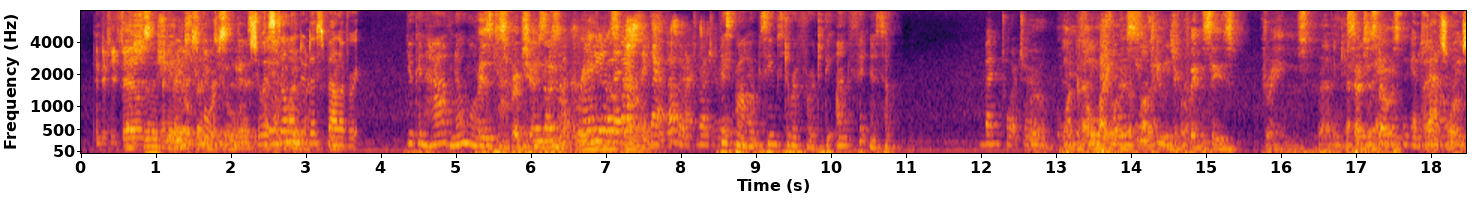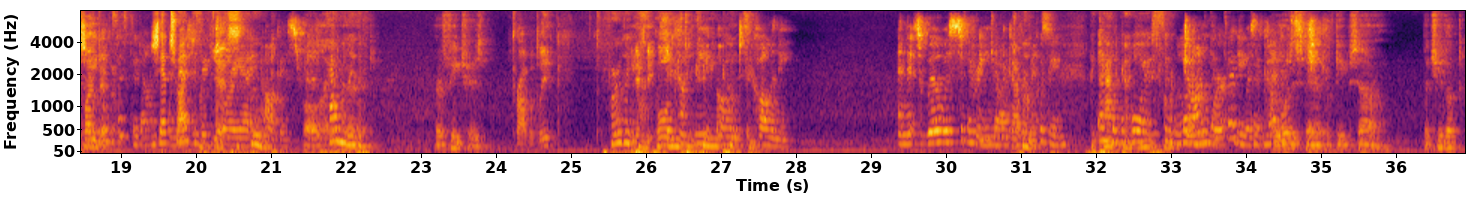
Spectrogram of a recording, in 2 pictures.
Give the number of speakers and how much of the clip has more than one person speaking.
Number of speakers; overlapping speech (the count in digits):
9, about 59%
